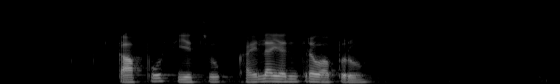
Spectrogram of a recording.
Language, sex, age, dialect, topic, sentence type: Marathi, female, 41-45, Southern Konkan, agriculture, question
